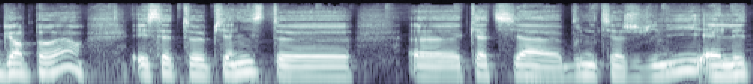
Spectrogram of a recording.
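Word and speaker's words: Khatia Buniatishvili: Alors, ils ont trouvé une artiste incroyable qui s'appelle Katia Bouniatichvili. Qui est-elle ? – Très bien prononcé.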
